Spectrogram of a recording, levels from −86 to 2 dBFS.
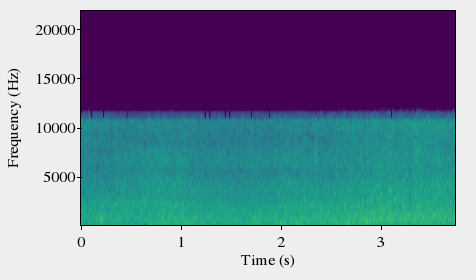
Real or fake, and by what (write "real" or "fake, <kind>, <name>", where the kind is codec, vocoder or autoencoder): real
